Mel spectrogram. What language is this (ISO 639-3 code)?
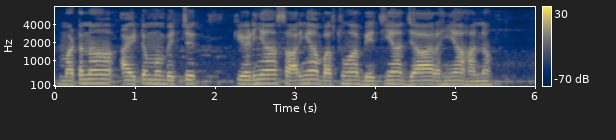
pan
